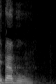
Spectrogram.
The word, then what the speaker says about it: Gbagbohon: Je m'appelle Maureen, mais mon deuxième prénom qui est écrit sur ma carte d'identité, c'est Babohon. G-B-A-G-B-O-H-O-N. Il commence par un G qui se prononce pas. D'ailleurs, tout le prénom est imprononçable. Babohon.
